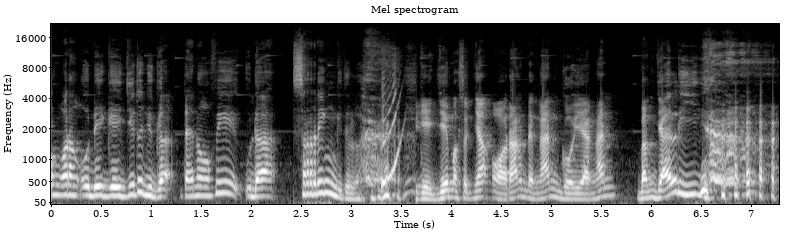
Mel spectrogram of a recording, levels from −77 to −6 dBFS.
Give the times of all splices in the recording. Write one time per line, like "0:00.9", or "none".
0:03.7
